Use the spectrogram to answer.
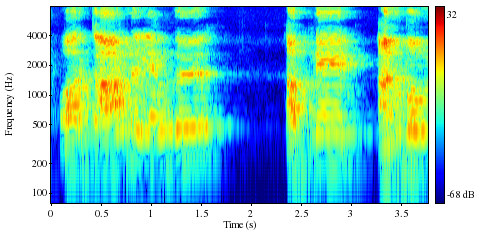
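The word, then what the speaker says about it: Carl Jung: इसको देखना तो बहुत लंबी बात है आप कर्ल यंग नाम का सी ए आर एल कर्ल वाई यू एन जी कर्ल यंग कर्ल जंग और गाव देश के हिसाब से लोग उस व्यक्ति के नाम का प्रोनाउंस उच्चारण करते हैं उस व्यक्ति के कुछ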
